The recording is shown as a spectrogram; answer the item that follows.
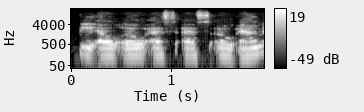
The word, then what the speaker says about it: blossom: You'll notice if we look at the pronunciation key, blossom, 2 syllables. Bloss is the stress syllable. It gets a little more inflection.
